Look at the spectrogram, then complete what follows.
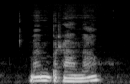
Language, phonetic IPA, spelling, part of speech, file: Polish, [mɛ̃mˈbrãna], membrana, noun, LL-Q809 (pol)-membrana.wav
